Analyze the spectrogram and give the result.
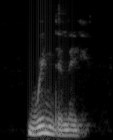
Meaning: In a manner of or like the wind
- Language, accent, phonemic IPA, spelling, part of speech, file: English, Southern England, /ˈwɪndɪli/, windily, adverb, LL-Q1860 (eng)-windily.wav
